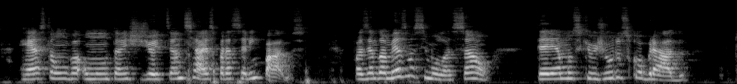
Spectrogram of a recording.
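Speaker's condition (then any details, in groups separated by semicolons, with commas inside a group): No condition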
